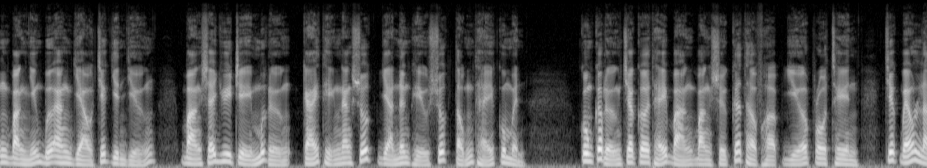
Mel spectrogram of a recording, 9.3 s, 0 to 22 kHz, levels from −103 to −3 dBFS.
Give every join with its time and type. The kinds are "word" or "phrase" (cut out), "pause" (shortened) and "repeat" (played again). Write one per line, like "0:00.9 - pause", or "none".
0:02.7 - word
0:04.1 - word
0:06.0 - word
0:07.6 - word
